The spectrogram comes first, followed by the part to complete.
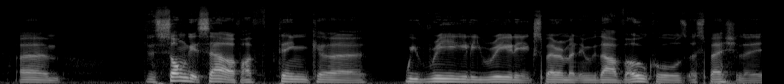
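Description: A plain, everyday voice with ordinary pitch variation, captured in a very clean recording against a silent background. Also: man, fairly low pitch for a man. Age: 20s. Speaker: musician and podcast co-host. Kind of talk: casual chat.

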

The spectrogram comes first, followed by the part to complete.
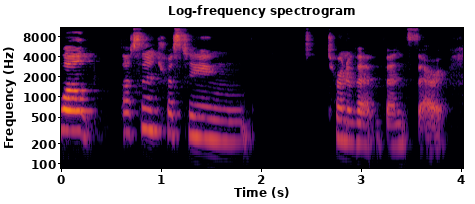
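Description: A woman with a western Canadian accent at a moderate pace, in a very clean recording with a silent background. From Canada, Red Deer, Alberta. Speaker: yoga teacher and podcast co-host. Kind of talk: casual chat.

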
